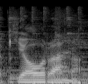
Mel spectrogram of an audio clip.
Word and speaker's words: Kia orana: Kia rana? Yeah, good, mate. Good. Is that how you say it in Cookie? Just kia rana? Yeah, kia orana.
